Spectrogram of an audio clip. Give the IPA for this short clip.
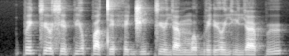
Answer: p e kʲ ɔ xʲ a pʲ ɔ p a t e h e d͡ʒ i kʲ ɤ j æ m ɤ b e ɾʲ ɤ j i j æ p ʉ

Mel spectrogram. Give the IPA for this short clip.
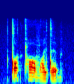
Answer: tˤ o k ʈʰ ɑ v ɑ e̯ t ɛ b

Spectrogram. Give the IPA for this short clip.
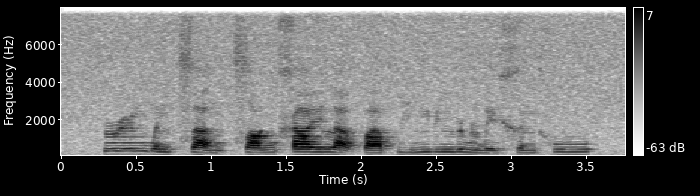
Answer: ɻ ɻ̩˥ n̪ w ə˨ n t͡s a̰˨˩ n t͡s ɑ˧˥ ŋ x a˥ ɪ̯ l ä̰˨˩ p ä˧˥ p i˧˥ m y˥ n ɻ u˨ ɻ w e˩ ɪ̯ x ə˧˥ n x u˥

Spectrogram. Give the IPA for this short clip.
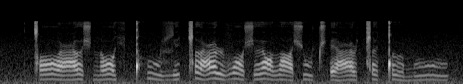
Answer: ǀ ɔː˧˥˧ ʕ ʌː˧˥˧ ʃ n ɔː˧˥˧ ç ǃʰ uː˥˨ ɮ ɪ˧˥˧ ǁ ʌ˥˨ ʕ ə˞˥˨ v ɔ˥˨ ʃ əː˧˥˧ ðˤ æ˥˨ ʃ u˥˨ t͡ʃʼ ɛ˥˨ ʕ ə˞˥˨ ǁ ə˥˨ ǃ ʊː˥˨ m uː˧˥˧

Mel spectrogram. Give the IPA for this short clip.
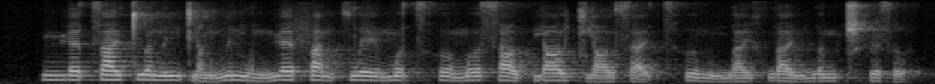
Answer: m ɥ ɛ˥ t͡s a˥ ɪ̯ t̪ w ə˥˧ n i˥˩ ŋ t̪ j ɑ˩ ŋ m i˥˩ n w ə˩ n n̪ ɥ ɛ˥ f a˥˧ n t͡s w e˥˧ ɪ̯ m ɤ˥˧ t͡sʰ ɤ˥˩ m ɤ˥ s ɑ˥˩ ʊ̯ p j ɑ˥ ʊ̯ t͡ɕ j ɑ˧˥ ʊ̯ s a̰˨˩ ɪ̯ t͡sʰ ɹ̩˥˩ m i˩ m w a˧˥ ɪ̯ x w a˥˩ ɪ̯ m w ə˥ n ʈ͡ʂʰ ɻ̩˥˩ s ɤ˩

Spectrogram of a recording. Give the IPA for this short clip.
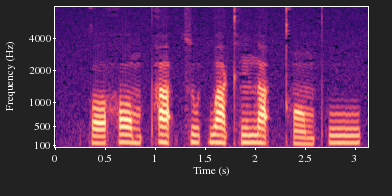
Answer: k ɔ˧ h ɔ˥˧ m pʰ a˦ ʔ t͡s u˦ t̚ w a˥˧ kʰ ĩ˦ n a˨ ʔ kʰ ɔ̃˨˩ m pʰ u˦

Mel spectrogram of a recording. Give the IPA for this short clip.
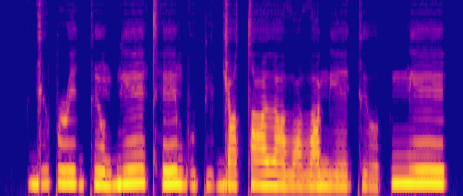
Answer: ɡʲ ə̤ p ɹ e ɡ kʲ õ bʲ ẽ tʰ ẽ b o̤ pʲ ə̤ ɡʲ ɛ tˤ əː ðˤ ʊ ðˤ ə mʲ eː kʲ ʊ | mʲ ẽ

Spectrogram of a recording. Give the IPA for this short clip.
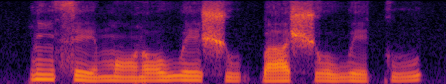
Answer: ɾ ĩ˧ s e˨ m ɔ̃˨ ɾ ɔ˧ w e˧ ʃ u˨ k͡p a˨ ʃ o˨ w e˨ k u˨˦

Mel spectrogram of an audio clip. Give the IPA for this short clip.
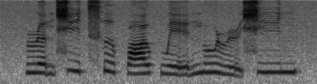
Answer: ɻ ə̰˨˩ n ɕ i˥˧ t͡sʰ ɹ̩˥˩ p ɑ˧˥ ʊ̯ p w ḛ˨˩ ɪ̯ n̪ u˥ ɻ ɻ̩˨˩ ɕ i˥ n

